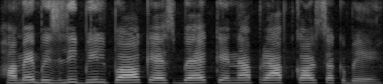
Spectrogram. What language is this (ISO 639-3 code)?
mai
